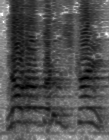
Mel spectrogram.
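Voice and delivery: high, very loud warning shout; urgent yell. Shown as a demonstration. Parent stopping a child heading to the street, yelling. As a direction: yell it to stop a child in their tracks. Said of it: "doesn't need to be said quietly".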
